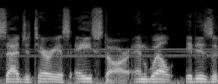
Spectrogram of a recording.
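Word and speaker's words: Sagittarius A*: It's called Sagittarius A, pronounced Sagittarius A star.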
